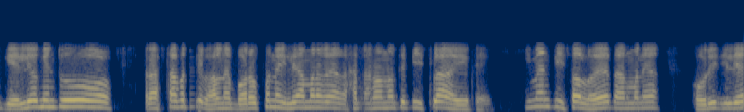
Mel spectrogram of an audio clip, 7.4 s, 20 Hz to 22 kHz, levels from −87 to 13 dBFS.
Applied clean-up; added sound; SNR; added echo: none; none; none; none.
